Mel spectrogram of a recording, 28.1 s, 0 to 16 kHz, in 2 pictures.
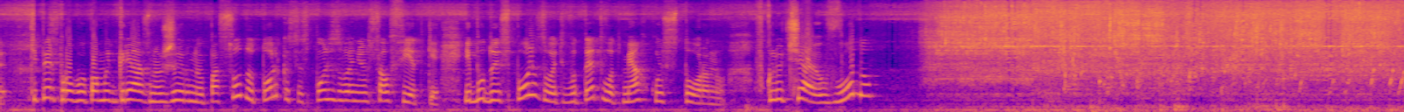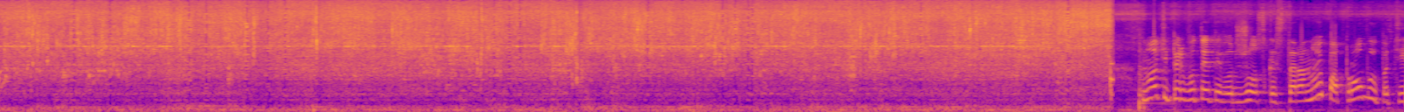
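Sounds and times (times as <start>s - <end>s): tap water running into sink: 9.2s - 25.2s.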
